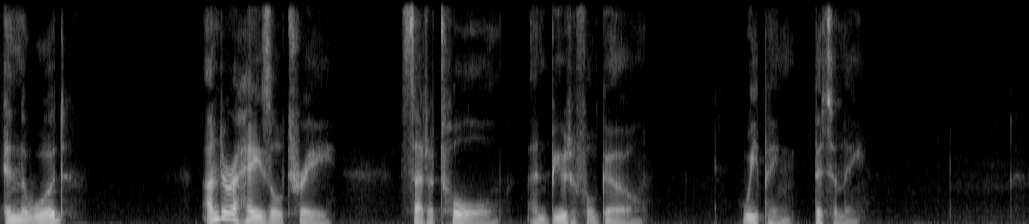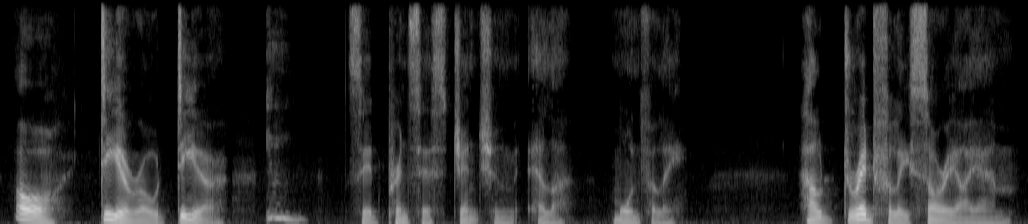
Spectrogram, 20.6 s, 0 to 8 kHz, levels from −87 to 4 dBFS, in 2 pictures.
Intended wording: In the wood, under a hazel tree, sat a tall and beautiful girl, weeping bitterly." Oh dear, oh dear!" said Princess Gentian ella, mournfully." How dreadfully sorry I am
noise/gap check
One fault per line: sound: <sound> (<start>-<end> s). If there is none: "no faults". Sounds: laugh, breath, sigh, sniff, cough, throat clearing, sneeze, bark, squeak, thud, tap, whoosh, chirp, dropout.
sound: throat clearing (12.9-13.4 s)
